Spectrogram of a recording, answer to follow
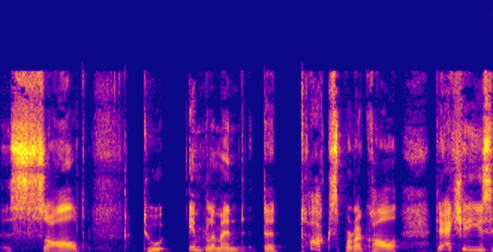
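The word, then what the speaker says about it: NaCl: network and cryptography library or short knuckle or actually pronounced salt to implement the talks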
